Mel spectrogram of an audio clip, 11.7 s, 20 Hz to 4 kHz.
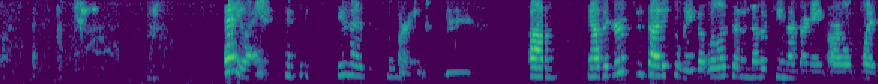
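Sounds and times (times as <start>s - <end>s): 
faint hiss: 0.0s - 11.7s
cat meowing: 1.0s - 1.6s
speech: 3.2s - 6.4s, 7.1s - 11.7s.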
